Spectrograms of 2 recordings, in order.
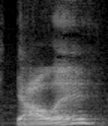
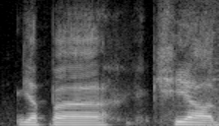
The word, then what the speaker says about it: Kiale: Great cue there from Gale. Gale is how you pronounce that? Yep. Kiale. Been pronounced a couple ways on stream, but have played with him and can confirm it is Kiale.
